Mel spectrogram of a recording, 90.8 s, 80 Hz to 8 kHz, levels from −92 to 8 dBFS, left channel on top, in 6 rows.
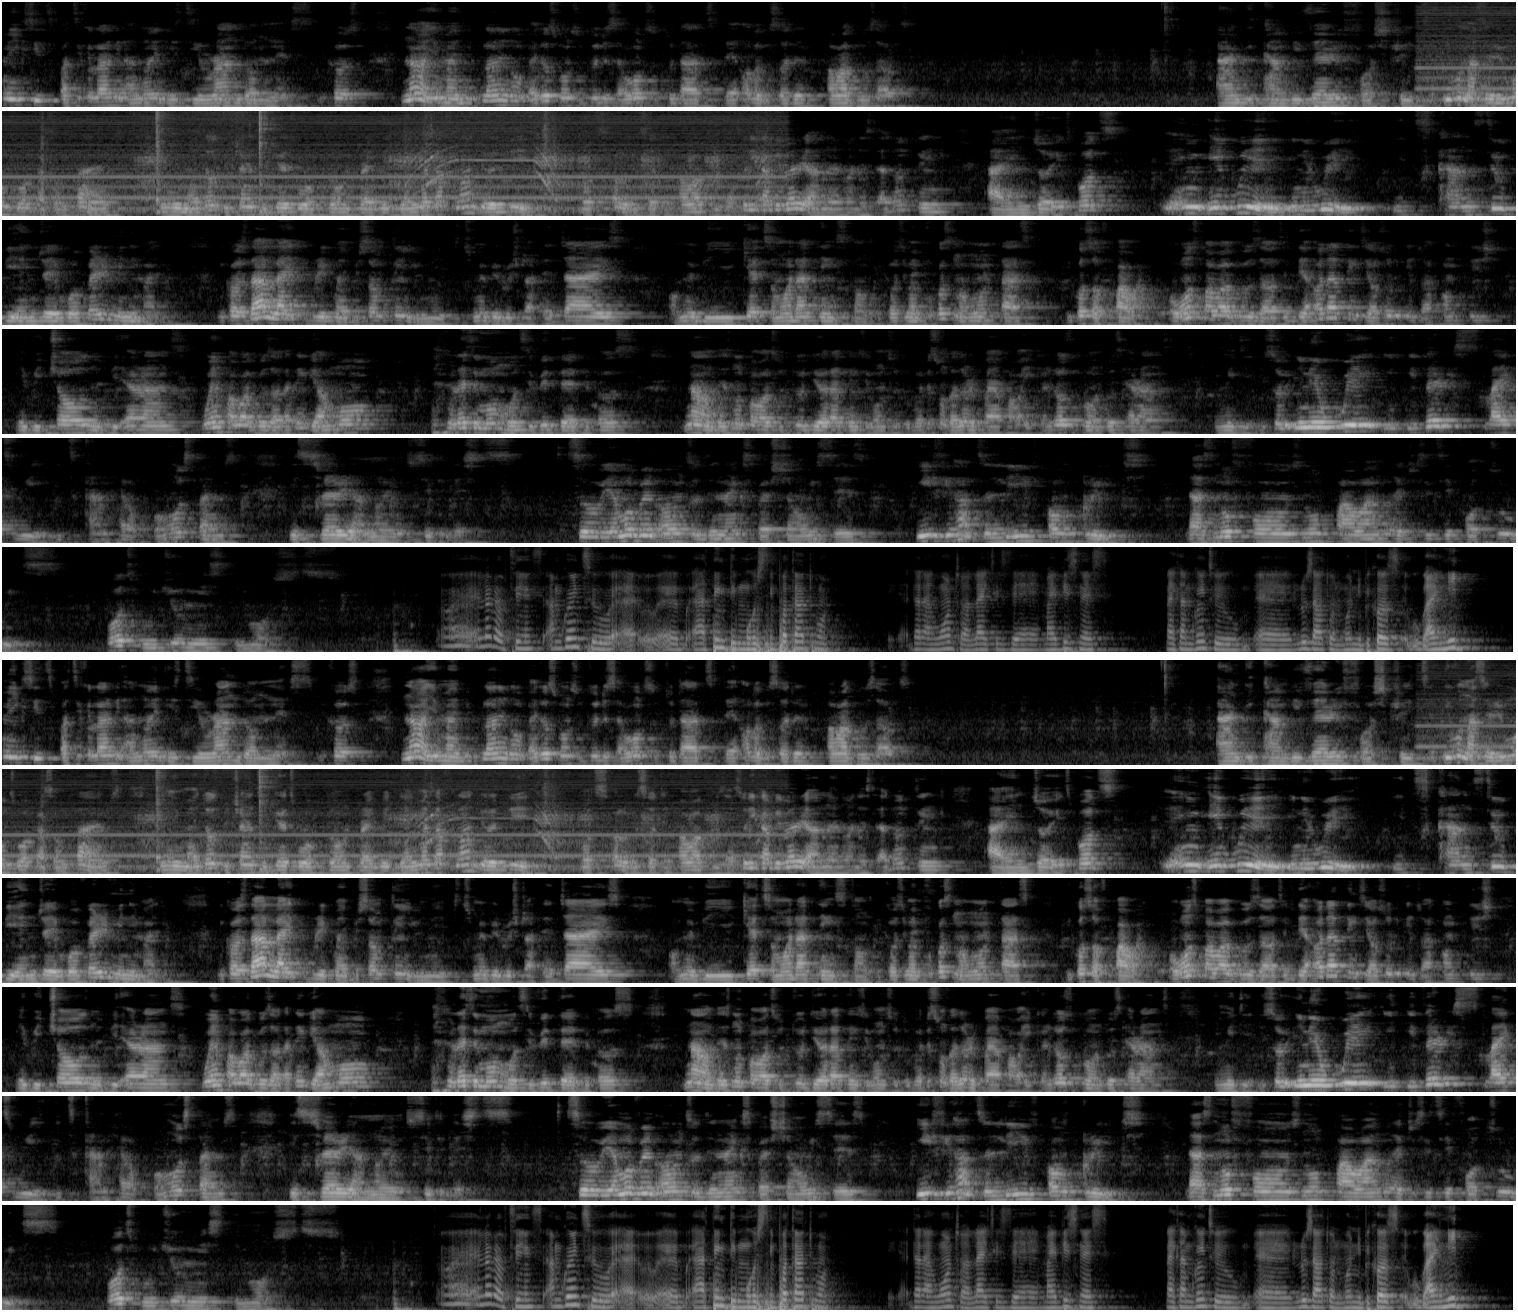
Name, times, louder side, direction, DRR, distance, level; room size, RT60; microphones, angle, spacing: voice 1, 0.0-3.5 4.0-9.0 12.1-16.3 16.7-20.5 20.9-24.6 25.0-26.3 26.7-31.9 32.4-36.4 37.0-40.5 40.9-45.2 45.6-49.1 49.7-51.7 52.2-57.0 57.5-62.9 63.1-65.6 66.2-69.2 69.7-71.9 72.4-76.2 76.8-78.9, right 2 dB, 75° right, 11 dB, 1.0 m, -34 dB
sound 1, 14.1-23.0, left 1 dB, 15° left, 0.8 m, -44 dB
voice 2, 80.1-84.0 84.8-86.7 87.3-90.3, right 2 dB, 25° right, 13 dB, 0.6 m, -39 dB
11.0 x 7.6 x 8.6 m, 0.75 s
head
